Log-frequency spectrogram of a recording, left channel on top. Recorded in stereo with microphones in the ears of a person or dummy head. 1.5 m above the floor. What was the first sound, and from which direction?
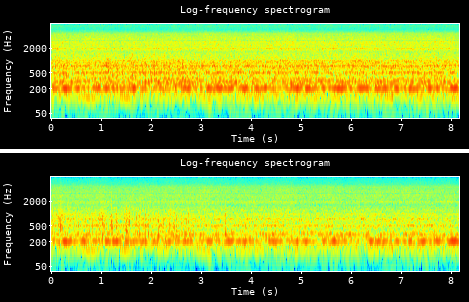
Only background noise.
